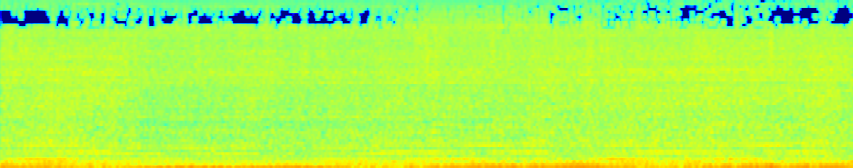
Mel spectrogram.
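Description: A lawn mower engine hums steadily, its pitch shifting slightly.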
